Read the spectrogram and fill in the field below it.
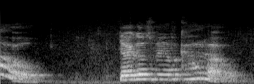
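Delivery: sudden high gasp and cry; startled gasp. Real, not acted. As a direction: yelp as the avocado falls. Avocado falls.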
